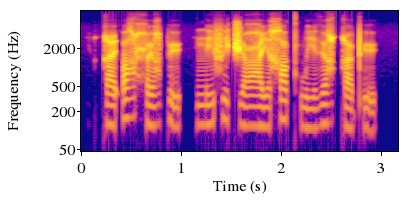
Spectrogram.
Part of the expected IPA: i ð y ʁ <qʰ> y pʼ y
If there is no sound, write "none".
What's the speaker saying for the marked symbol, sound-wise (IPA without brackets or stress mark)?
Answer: q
